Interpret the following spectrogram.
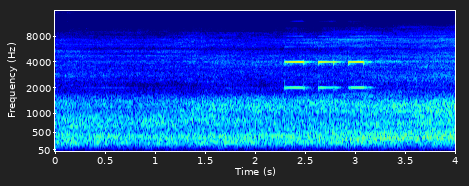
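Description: Eufy RoboVac 25C robot vacuum running steadily on carpet. A little past two seconds in, it gives three short electronic beeps, its signal that the fan has been switched to maximum boost suction.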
